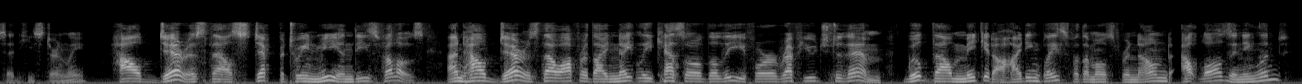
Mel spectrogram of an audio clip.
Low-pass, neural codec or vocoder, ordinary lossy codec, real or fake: 7.2 kHz; none; AAC, 32 kbps; real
